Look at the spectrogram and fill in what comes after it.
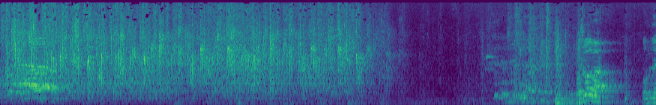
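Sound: audience applause at prize event

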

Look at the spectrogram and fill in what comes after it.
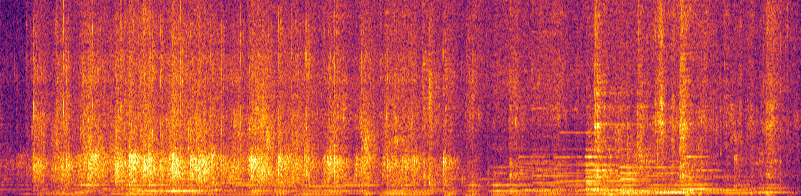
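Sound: audience applause welcoming the Seoul mayor

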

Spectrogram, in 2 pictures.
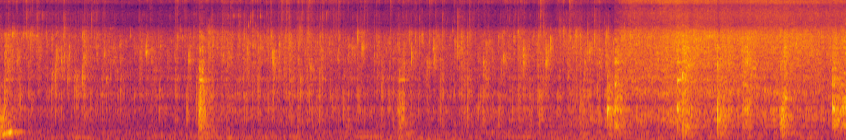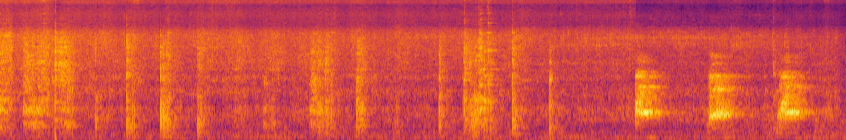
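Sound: sautéing tamarind and tomatoes in a pan

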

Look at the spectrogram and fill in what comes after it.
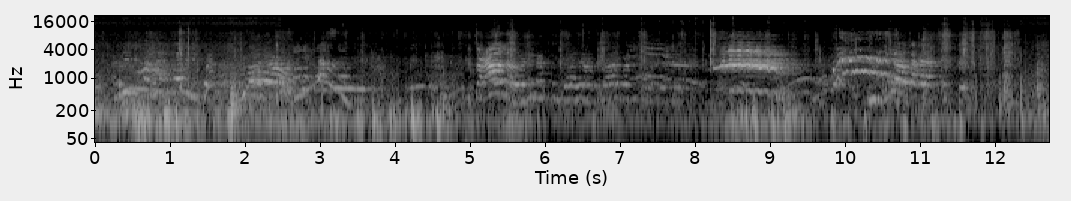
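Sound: horse neighing sound imitated by child or played on mobile

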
